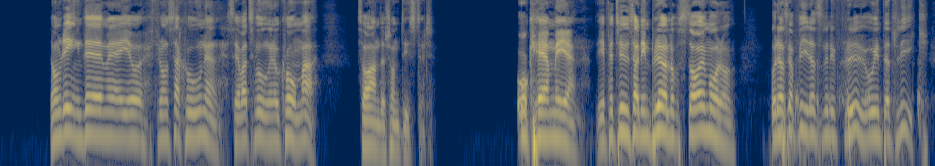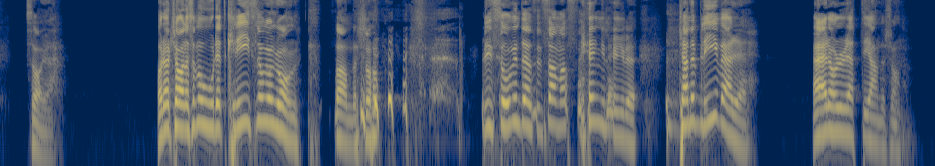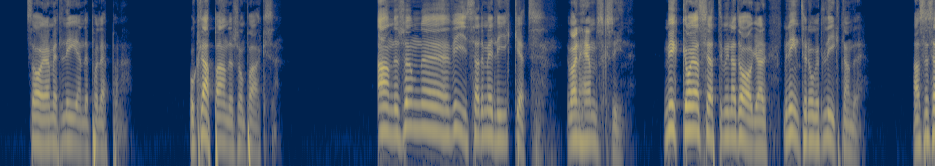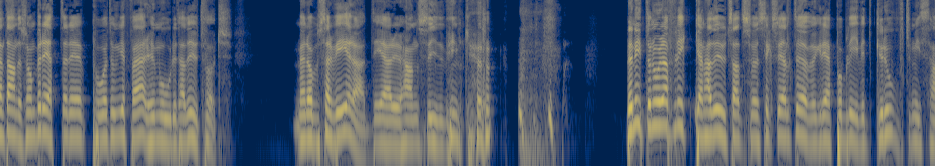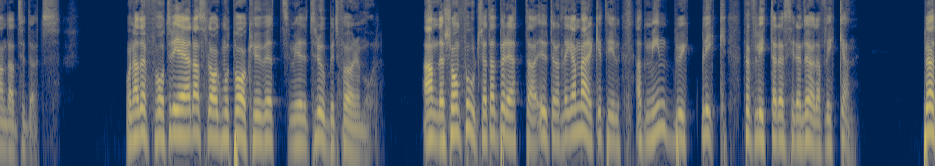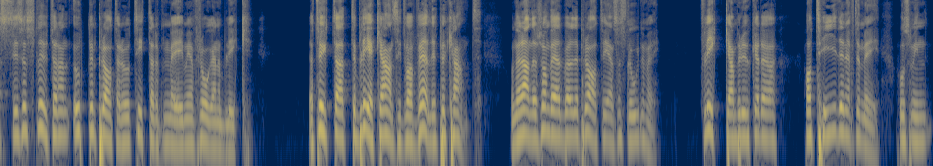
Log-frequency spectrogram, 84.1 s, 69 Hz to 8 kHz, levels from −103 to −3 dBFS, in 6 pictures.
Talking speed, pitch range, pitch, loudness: 145 wpm, 140-175 Hz, 155 Hz, -31 LUFS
